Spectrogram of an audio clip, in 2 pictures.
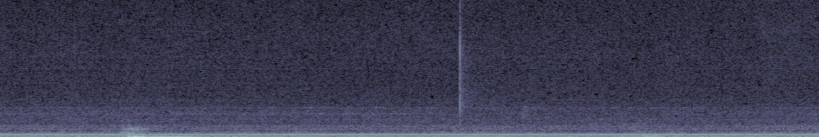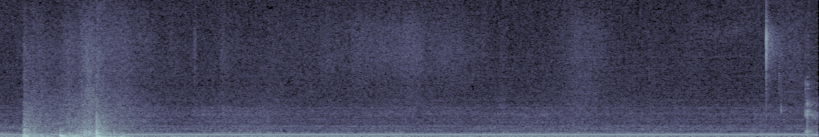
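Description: A gua sha stone and fingertips glide over the bare skin of a back in a close-miked massage, faint over a steady low hum. Two brief, louder rubbing sounds come about a second and a half in and again around nine seconds in.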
